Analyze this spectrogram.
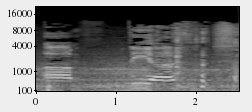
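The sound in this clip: Road noise inside a moving car: a steady low rumble runs beneath voices talking back and forth.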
